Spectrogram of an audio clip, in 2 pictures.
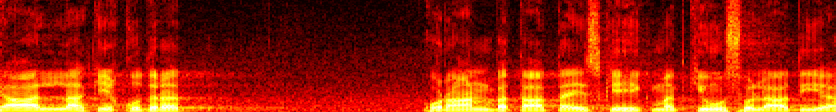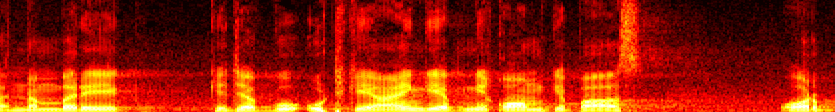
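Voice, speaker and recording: A man with an unremarkable speaking voice talks at a fairly high pitch, with ordinary pitch variation and a dry, close sound with no echo. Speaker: Islamic scholar giving a sermon. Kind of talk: religious sermon, storytelling lecture. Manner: conversational, explanatory.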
